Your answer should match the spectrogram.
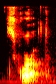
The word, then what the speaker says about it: squirreled: in a safe place it's also the longest word in the english language that has only one syllable squirreled okay i like i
